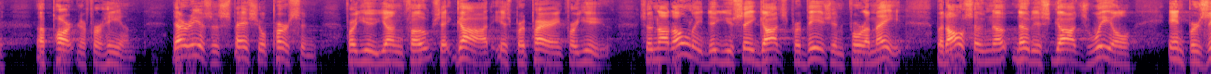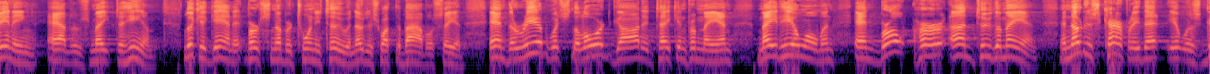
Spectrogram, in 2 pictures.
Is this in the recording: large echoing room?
yes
